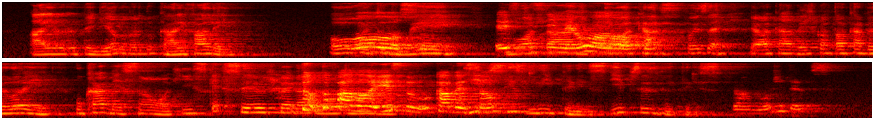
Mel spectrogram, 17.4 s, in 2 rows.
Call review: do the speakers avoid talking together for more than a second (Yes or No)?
No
